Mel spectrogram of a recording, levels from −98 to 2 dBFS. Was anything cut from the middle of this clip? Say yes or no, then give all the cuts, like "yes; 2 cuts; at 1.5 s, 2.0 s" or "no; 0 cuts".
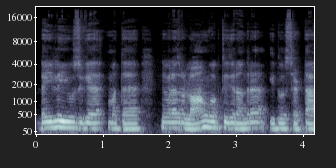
no; 0 cuts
